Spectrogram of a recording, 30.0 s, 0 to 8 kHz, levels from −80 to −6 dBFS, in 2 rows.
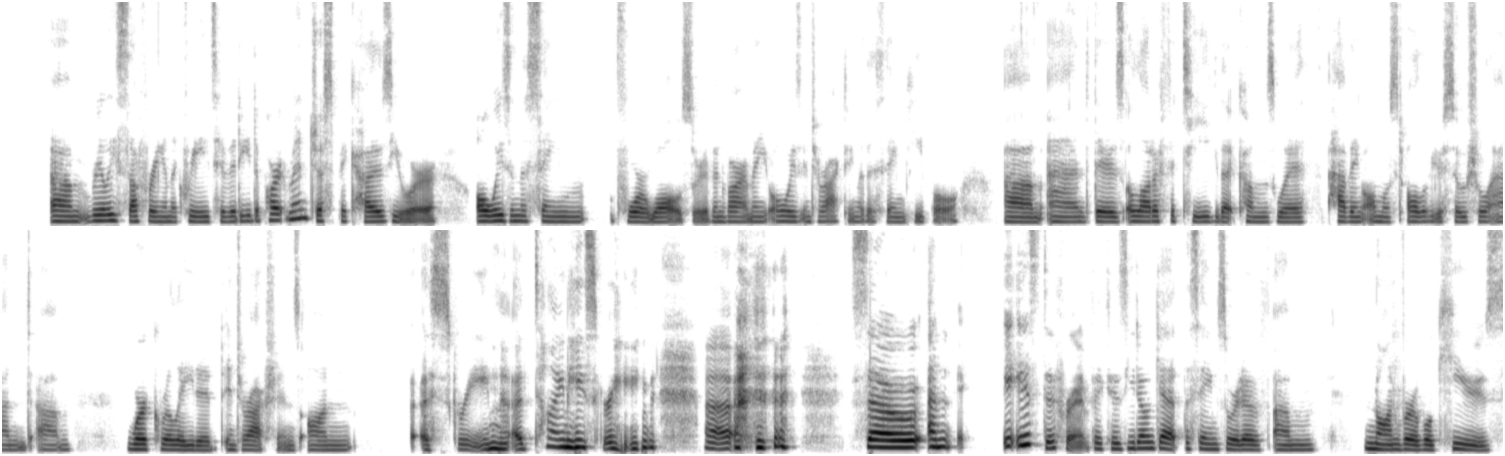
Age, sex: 20-39, female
